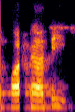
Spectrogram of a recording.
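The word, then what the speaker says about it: पठति: तीनों को उच्चारण करके देखो, आपको पता चल जाएगा ये क्या है? पढ़ती, ये पढ़ती, ये पठती। पढ़ती। ठ का पूरा मोल है ठ, तो ठ बोलना है आप।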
